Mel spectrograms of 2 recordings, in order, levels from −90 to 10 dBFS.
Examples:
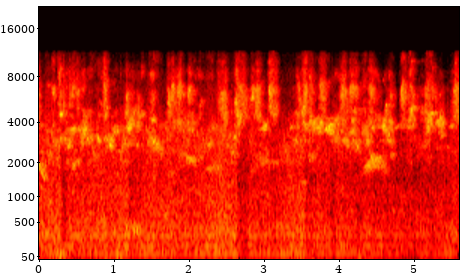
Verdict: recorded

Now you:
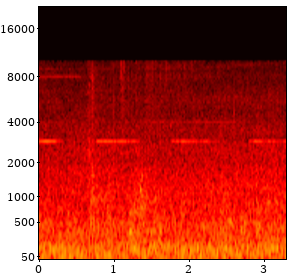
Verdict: recorded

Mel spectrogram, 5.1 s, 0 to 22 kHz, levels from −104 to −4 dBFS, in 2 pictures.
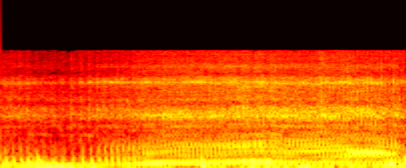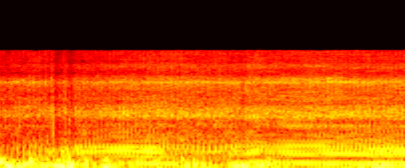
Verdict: recorded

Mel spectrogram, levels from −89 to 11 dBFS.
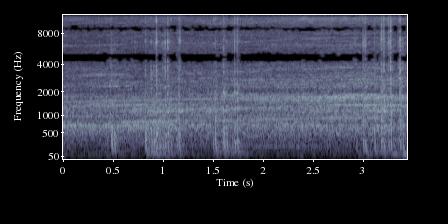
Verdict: remade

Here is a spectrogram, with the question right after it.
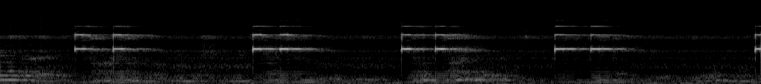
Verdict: remade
